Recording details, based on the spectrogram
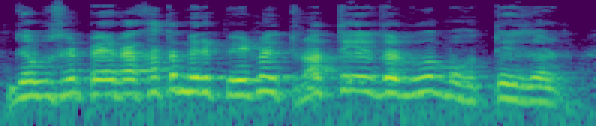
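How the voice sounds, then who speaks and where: A woman vlogger telling her birth story in a lively, repetitive way. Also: on the high side, fast. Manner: animated storytelling with many repetitions. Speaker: mom vlogger. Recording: echoey room with faint ambient noise.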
